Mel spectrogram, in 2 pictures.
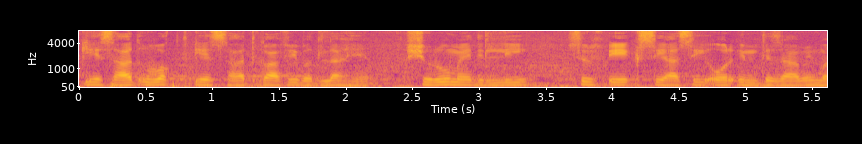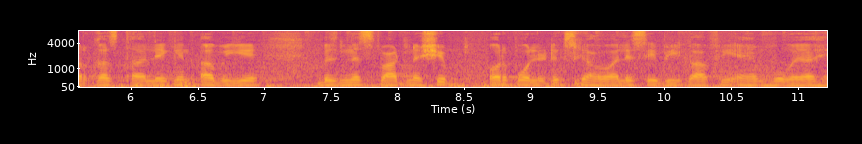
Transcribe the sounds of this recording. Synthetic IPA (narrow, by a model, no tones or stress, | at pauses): kesaːt̪ʰʋɐqt̪kesaːt̪ʰkaːfibɐd̪laɦɛː | ʃʊɾumẽd̪ɪlːi | sɪɾfeːksijaːsiɔːɾɪ̃nt̪ɪzaːmimɐɾkəzt̪ʰaleːkɪnɐbje | bɪznɪspaːɾʈnəɾʃɪpɔːɾpɔːlɪʈɪkskeɦɐʋaːlesebʱikaːfiʔɛɦɛmɦoɡɐjaɦɛː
